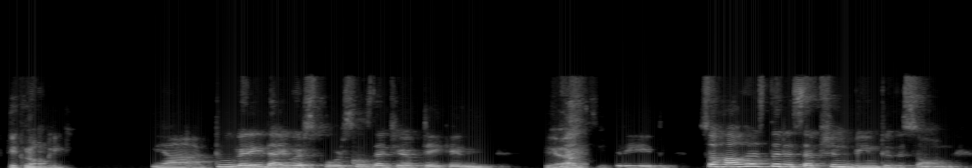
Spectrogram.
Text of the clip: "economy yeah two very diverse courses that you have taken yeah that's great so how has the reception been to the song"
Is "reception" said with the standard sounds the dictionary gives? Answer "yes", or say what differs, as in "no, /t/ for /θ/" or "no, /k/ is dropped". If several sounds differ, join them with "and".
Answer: yes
